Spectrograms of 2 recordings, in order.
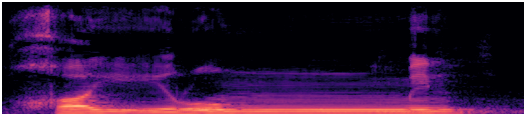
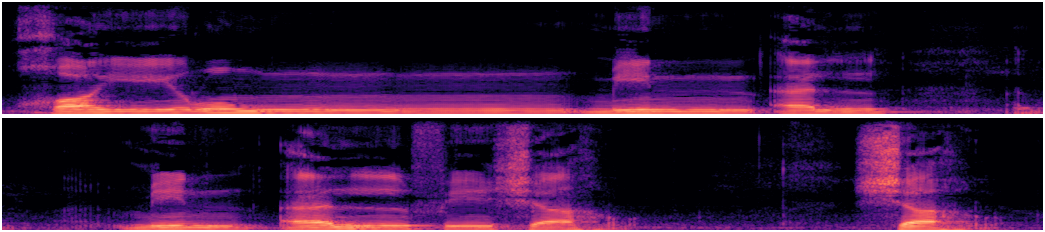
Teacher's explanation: Khairum min idgham maal ghunnah. Maknanya di sana ada dengunglah.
